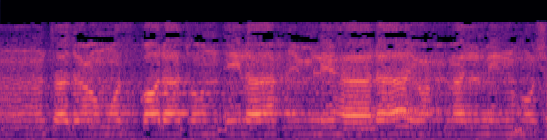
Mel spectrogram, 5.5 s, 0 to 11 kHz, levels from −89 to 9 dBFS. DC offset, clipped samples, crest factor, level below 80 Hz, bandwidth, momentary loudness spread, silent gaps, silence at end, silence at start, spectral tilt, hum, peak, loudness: 0.2%; under 0.1%; 16 dB; -66 dBFS; 6.6 kHz; 8 LU; none; 0 s; 0 s; -1.5 dB/octave; none; -8 dBFS; -24 LUFS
